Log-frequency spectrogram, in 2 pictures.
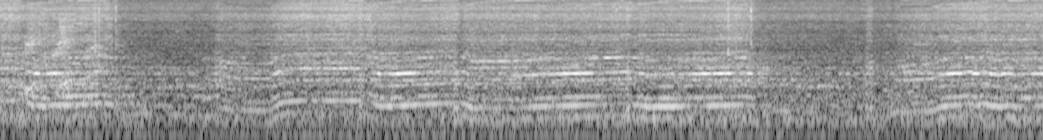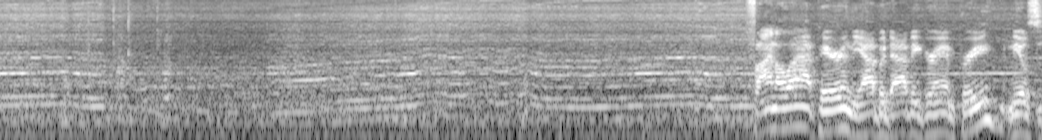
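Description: A racing car engine whines, rising and falling in pitch as it shifts through the gears.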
